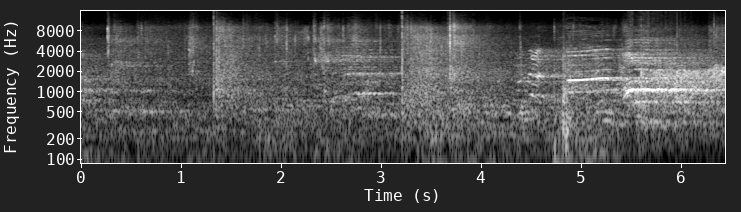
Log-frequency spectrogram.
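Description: Echoing sports-hall sound between badminton rallies: scattered thumps and taps, with voices and a raised call near the end.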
